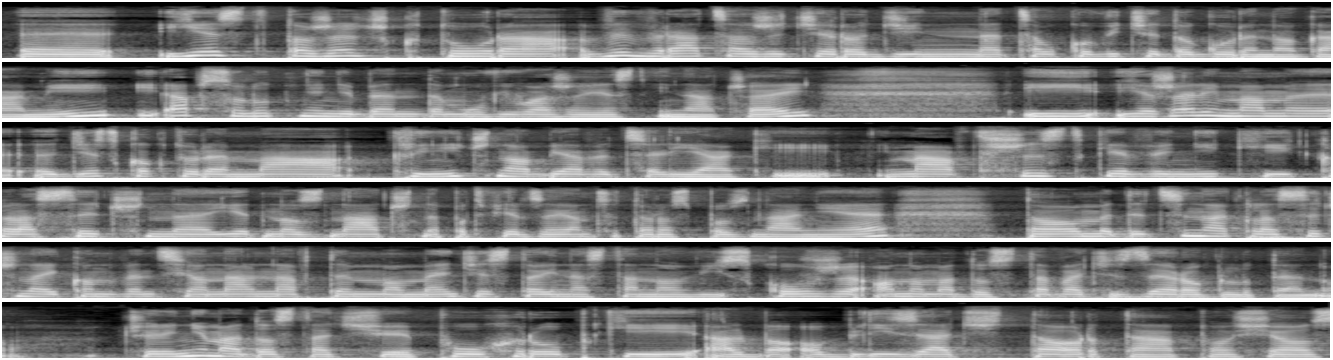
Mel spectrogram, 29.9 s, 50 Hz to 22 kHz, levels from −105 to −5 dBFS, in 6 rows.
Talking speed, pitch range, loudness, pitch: 130 wpm, 160-185 Hz, -18 LUFS, 170 Hz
